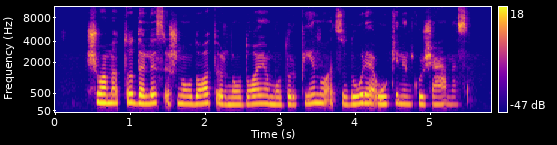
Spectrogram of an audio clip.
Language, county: Lithuanian, Kaunas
